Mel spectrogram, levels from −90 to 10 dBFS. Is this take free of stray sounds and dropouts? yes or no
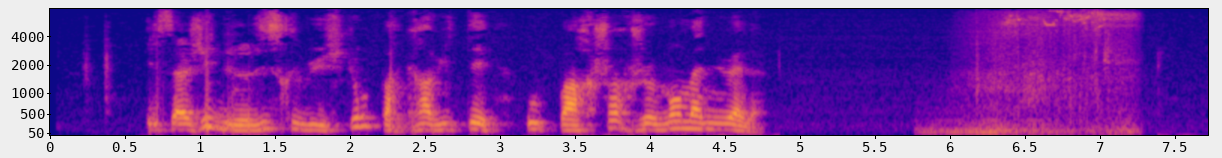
no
